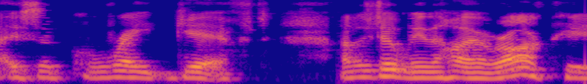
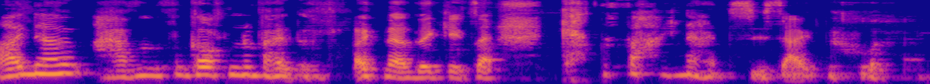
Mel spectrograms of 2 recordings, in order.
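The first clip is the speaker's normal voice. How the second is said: rushed speech, stifling laughter mid-sentence; 5 semitones higher than usual. You are trying to be very serious with this but find it exciting, holding back a laugh. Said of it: "I'm trying not to laugh too much".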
